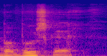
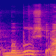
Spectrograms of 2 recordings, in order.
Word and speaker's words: babushka: This nigga finna be a human babushka. – That's how you say it? – Yes. – Okay, babushka.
